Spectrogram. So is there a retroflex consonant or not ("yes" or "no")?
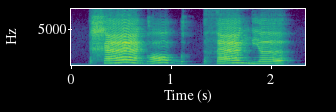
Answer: no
